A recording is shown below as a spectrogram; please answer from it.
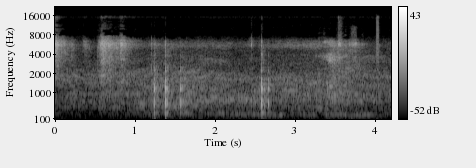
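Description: Faint handling noise from working on parts under the car: a quick run of three or four light clicks with small metallic clinks about a second in, one more click a second later, and soft rustling.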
